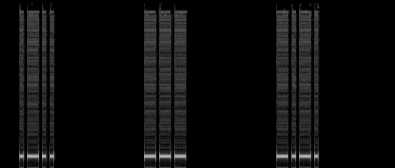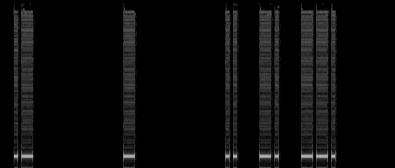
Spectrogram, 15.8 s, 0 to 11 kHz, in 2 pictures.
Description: Morse code, heard as a keyed tone, about 16 wpm, spaced as for 5 wpm, 800 Hz. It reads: LOCATING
